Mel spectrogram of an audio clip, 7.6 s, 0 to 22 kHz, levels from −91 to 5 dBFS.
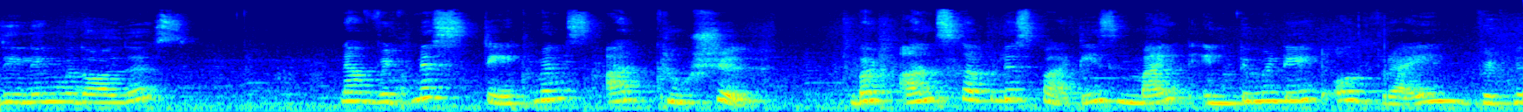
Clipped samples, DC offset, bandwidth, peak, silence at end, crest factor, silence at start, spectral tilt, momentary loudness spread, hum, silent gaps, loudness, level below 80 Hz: under 0.1%; under 0.1%; 16 kHz; -16 dBFS; 0 s; 16 dB; 0 s; -5.5 dB/octave; 12 LU; none; none; -34 LUFS; -62 dBFS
